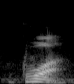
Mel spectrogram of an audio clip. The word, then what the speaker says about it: Kuo: So it sounds kind of like a G. Guo.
